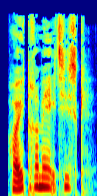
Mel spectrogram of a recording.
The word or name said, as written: højdramatisk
